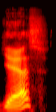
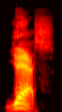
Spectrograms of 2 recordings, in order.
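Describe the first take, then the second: First: It is said uncertainly, like a question. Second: It is said firmly and with authority.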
